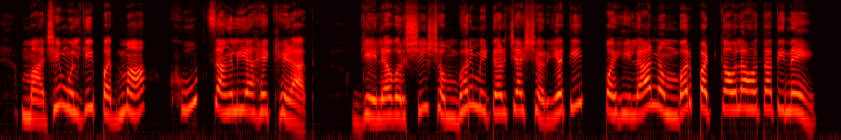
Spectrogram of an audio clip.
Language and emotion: Marathi, happy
